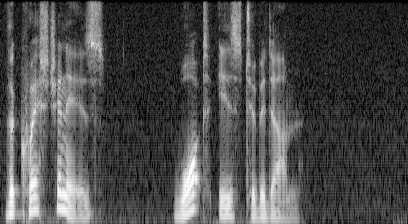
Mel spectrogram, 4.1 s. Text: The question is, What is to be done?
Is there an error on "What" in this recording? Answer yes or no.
no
